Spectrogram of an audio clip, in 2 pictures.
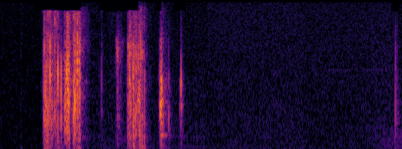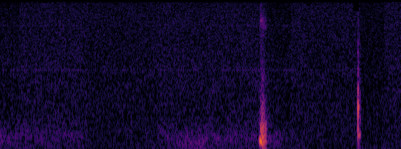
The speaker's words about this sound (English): I'm going to pull another card, see if I can get a little more clarity here.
